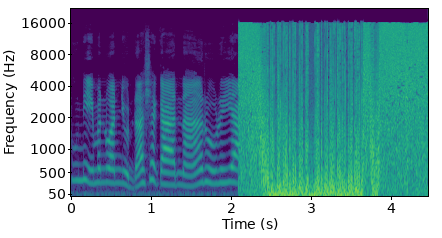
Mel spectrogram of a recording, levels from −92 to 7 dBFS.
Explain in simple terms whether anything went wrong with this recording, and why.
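From 2.09 s to the end, the speech turns into loud hiss. These are samples built from the wrong bytes: each sample's bytes were combined incorrectly, making noise.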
